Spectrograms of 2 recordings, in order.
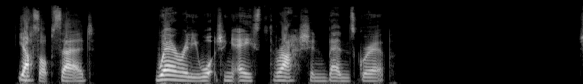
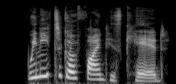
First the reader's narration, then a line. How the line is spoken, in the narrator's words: Luffy said firmly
